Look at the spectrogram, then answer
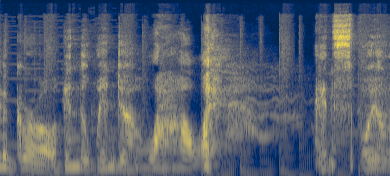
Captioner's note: laughs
